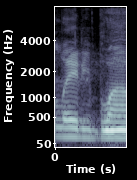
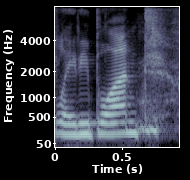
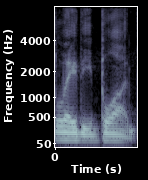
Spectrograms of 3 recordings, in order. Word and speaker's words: Lady Blount: an amazing book what I'm smoking on that lady blown no no no okay you'll love this because it's actually pronounced lady blunt no I I I really because I deliberately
